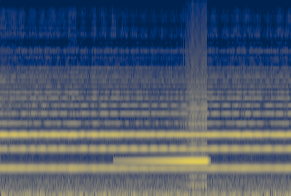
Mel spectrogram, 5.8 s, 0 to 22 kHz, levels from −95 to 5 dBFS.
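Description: At 2.27 s a loudspeaker feedback squeal begins: a microphone is picking up the loudspeaker it drives, and around 617 Hz the loop gain exceeds one, so that tone feeds on itself. It swells over roughly one and a half seconds to about 10 dB above the rest of the audio, then stops at 4.22 s. A spectrogram shows a single bright horizontal line at 617 Hz, and the waveform's envelope grows steadily, then holds until it cuts off.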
